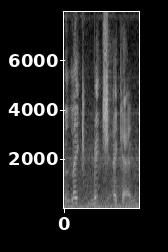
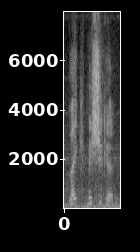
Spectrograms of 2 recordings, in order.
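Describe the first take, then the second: First: The middle consonant is a 'ch' sound. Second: The middle consonant is an 'sh' sound. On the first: The speaker calls it wrong. "Is that how it's pronounced?" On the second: The speaker calls it right. "It's sh, not ch"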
